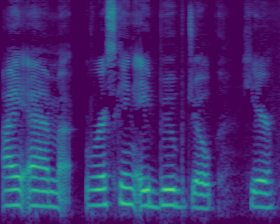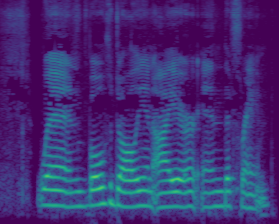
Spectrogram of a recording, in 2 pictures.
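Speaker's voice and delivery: ordinary delivery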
